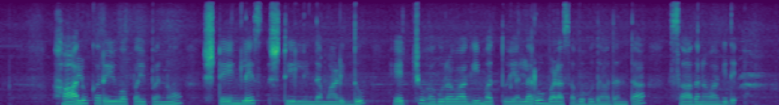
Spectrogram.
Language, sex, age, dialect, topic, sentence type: Kannada, male, 18-24, Mysore Kannada, agriculture, statement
